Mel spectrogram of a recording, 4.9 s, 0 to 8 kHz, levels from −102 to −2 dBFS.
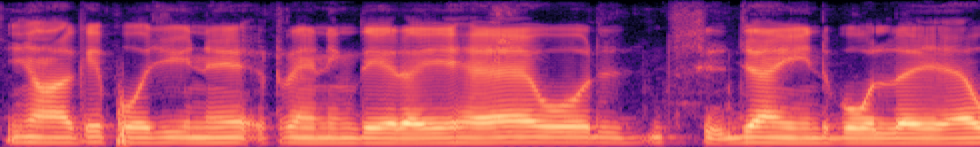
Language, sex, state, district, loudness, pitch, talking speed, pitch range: Hindi, male, Uttar Pradesh, Shamli, -16 LUFS, 100 Hz, 185 wpm, 100-105 Hz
